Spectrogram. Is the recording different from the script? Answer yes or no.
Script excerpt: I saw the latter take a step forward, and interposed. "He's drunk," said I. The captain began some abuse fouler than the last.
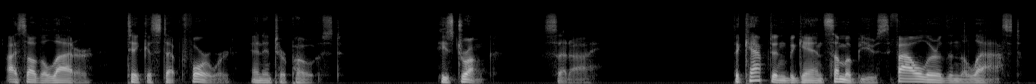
no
